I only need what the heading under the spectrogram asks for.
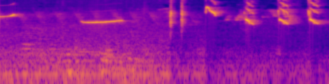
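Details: Oriental magpie-robin in full, lively song packed with fills: two drawn-out high whistles, then a brisk series of sharp, downslurred chipping notes repeated about twice per second against a quiet background.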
